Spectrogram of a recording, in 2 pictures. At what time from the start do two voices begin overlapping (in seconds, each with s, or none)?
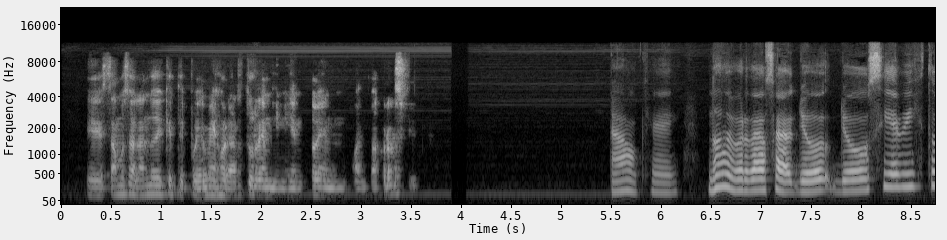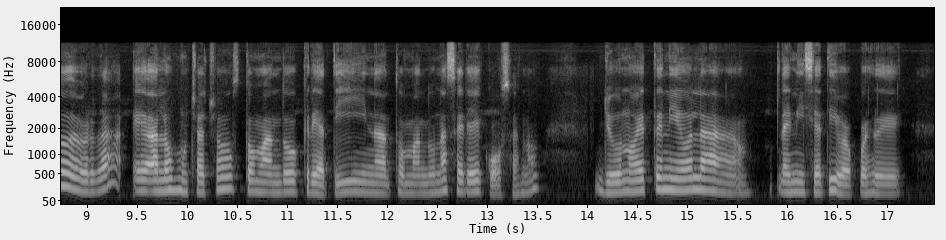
none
